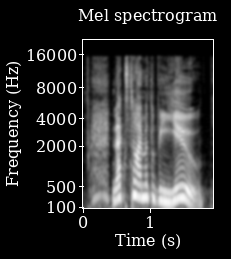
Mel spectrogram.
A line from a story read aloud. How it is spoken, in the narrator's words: a disembodied voice called out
